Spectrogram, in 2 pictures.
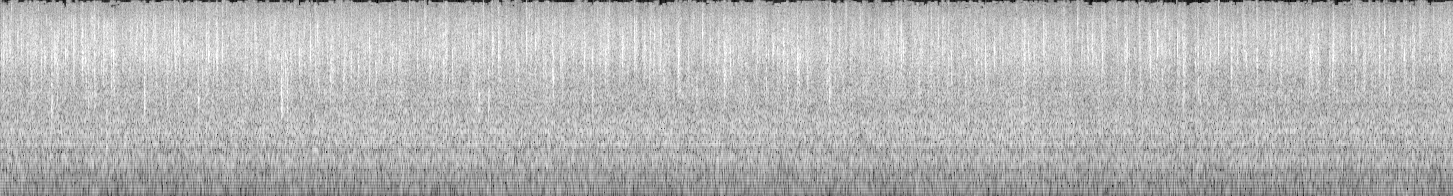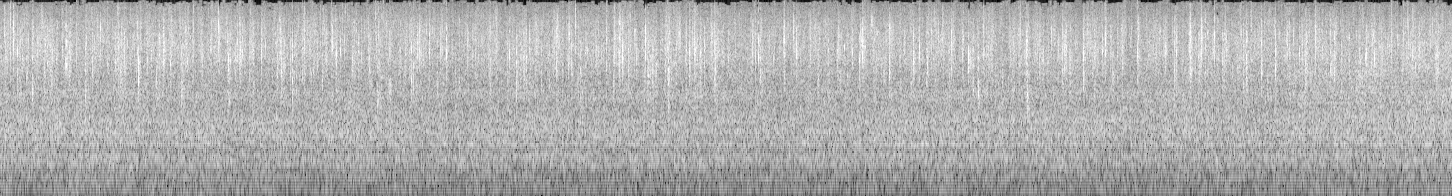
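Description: Heavy downpour from a storm cell: rain falling steadily and evenly, without let-up.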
